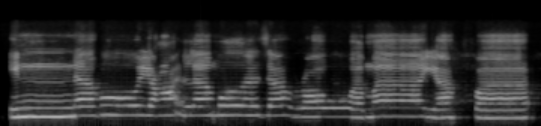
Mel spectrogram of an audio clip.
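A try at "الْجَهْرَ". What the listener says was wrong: Iya, coba huruf jim. Ja, ji, ju, jahro, jahro. Yang tadi agak ke zai dikit ya. Innahu ya'lamul jahra wa ma yakhfa.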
